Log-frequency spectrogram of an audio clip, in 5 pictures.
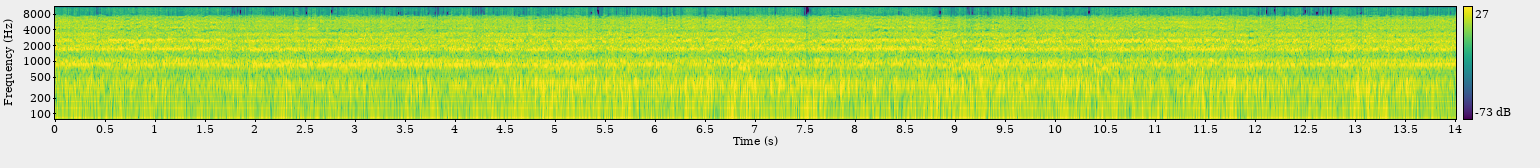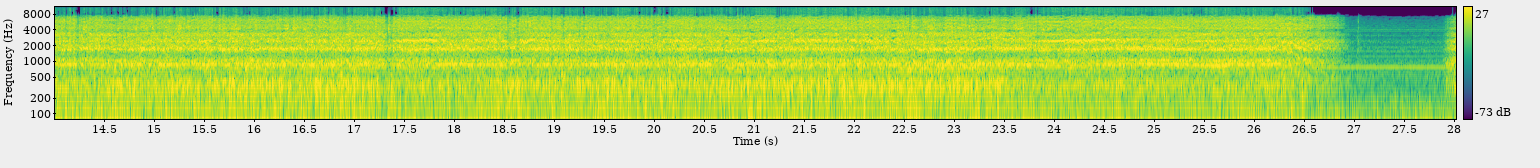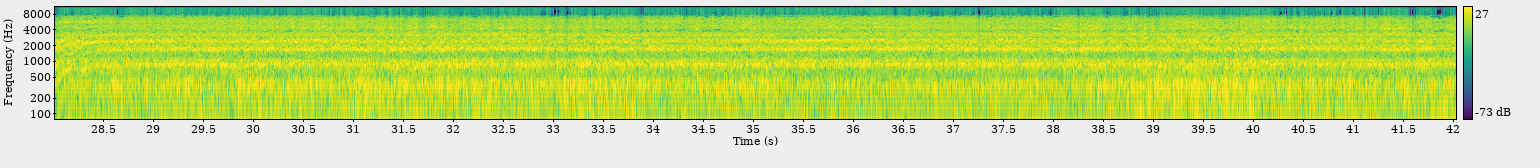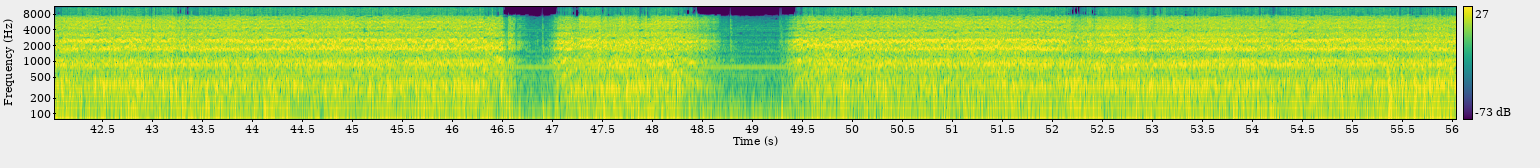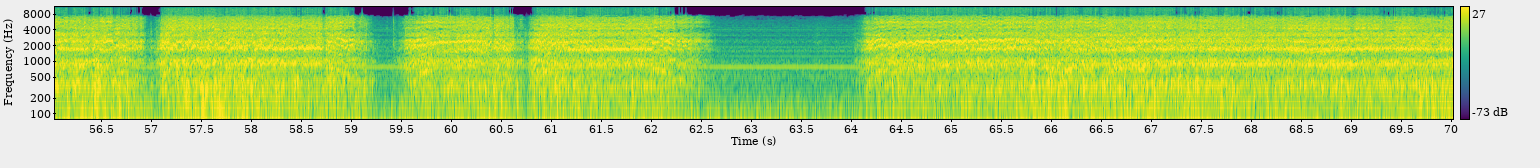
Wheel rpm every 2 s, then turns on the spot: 220, 230, 230, 230, 220, 220, 240, 230, 230, 230, 230, 230, 230, 90, 170, 230, 230, 230, 230, 230, 230, 220, 220, 140, 90, 190, 210, 230, 190, 180, 140, 60, 120, 220, 230.
48-50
